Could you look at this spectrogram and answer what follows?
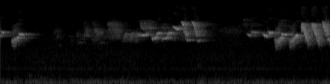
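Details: Captive-bred male double-collared seedeaters (Massai and Baiano song types) sing quick bursts of high, buzzy twittering notes, three bouts separated by short pauses, over a faint low hum.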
